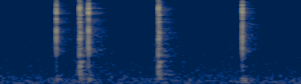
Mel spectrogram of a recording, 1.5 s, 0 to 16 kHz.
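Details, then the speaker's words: Small relay on a basic 5-volt/3-volt test circuit: sharp, crisp clicks, a pair close together then two single ones, as the electromagnet pulls the contacts in; normal operation. "So that's that pop. It's that. It's like, so the magnet goes like, when the magnets turn on, that's the sound it's making."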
